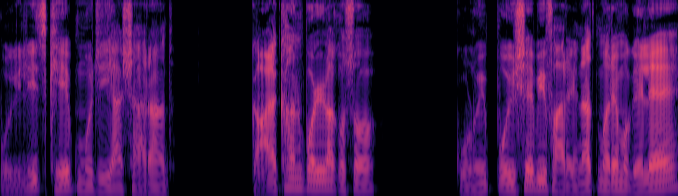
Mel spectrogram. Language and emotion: Goan Konkani, fearful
